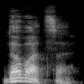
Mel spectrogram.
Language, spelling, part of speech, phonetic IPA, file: Russian, даваться, verb, [dɐˈvat͡sːə], Ru-даваться.ogg
- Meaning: 1. to let oneself, to allow oneself (to be caught, to be cheated, etc.) 2. to come easily 3. passive of дава́ть (davátʹ)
